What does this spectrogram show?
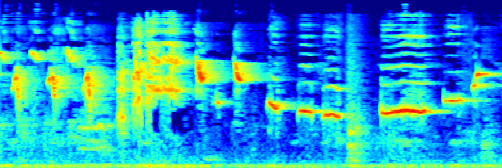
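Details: Song of an ashy drongo that copies gunshot sounds and other birds, recorded as a lesson for moulting white-rumped shamas; separate whistled and downslurred notes, a burst of noisy chatter and a long flat whistle near the end.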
